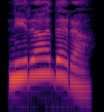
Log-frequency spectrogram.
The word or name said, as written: ನಿರುತ್ತರೆ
